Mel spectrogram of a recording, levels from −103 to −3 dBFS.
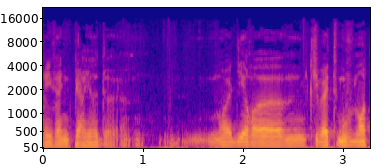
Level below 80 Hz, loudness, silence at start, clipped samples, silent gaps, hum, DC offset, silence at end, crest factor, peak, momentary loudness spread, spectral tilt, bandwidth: -48 dBFS; -29 LUFS; 0 s; under 0.1%; none; none; under 0.1%; 0 s; 18 dB; -12 dBFS; 19 LU; -8 dB/octave; 14.5 kHz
